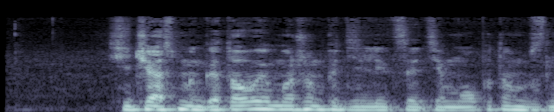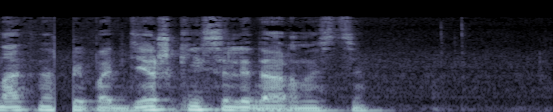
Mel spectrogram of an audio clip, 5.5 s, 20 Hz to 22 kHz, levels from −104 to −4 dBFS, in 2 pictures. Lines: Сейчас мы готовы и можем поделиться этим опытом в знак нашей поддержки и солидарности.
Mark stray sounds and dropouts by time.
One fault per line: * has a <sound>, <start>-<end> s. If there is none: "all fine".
* has a dropout, 3.0-3.1 s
